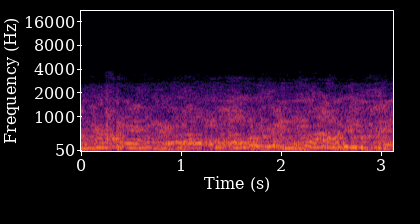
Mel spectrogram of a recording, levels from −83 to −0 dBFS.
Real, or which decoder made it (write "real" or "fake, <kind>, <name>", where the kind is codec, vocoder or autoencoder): fake, codec, SNAC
